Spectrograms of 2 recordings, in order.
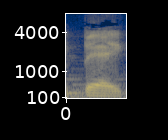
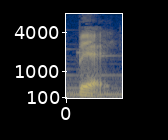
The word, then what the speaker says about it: ব্যয়: আমি আবার বলছি, শব্দের প্রথমে অকারান্ত কিংবা আকারান্ত বর্ণে জ ফলা যুক্ত হলে তার উচ্চারণ অনেকটা একারের মতো হয়ে যায়। যেমন তোমরা এই যে সময় ব্যয় করছ, ব্যয় করছ, বয় নয় ব্যয়, এখানে কেবল বয় জ ফলা।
